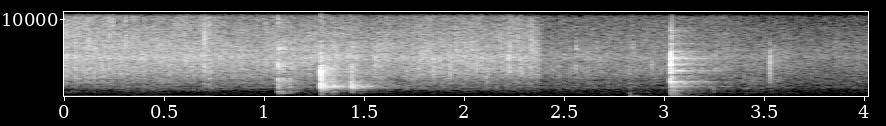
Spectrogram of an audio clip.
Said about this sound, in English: I've got a whole head of garlic in there, and now I'm gonna do 1 small onion. Let that get all sauteed and yummy.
